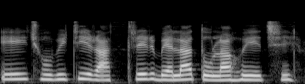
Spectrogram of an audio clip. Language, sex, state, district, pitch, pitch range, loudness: Bengali, female, West Bengal, Alipurduar, 220 Hz, 205-240 Hz, -15 LUFS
